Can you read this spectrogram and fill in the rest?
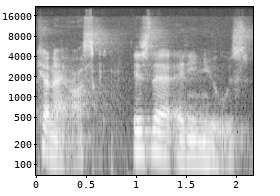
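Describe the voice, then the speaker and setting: Actor playing a brisk, lively, proper older lady. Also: medium pitch, creaky. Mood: anxious. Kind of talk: live radio drama acting. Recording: echoey hall, faint noise, live stage.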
